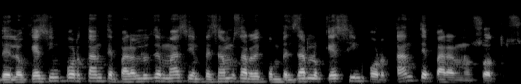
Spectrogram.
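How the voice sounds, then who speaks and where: Delivered at a fairly quick pace, an ordinary speaking voice comes through with a dry, close sound and no echo. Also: man. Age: 60s. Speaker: counseling teacher. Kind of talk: lecture.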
